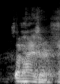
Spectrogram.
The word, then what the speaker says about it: Sennheiser: And I have, usually I use the headphones, which is the, I think it's the Sennheiser or something like that. – Sennheiser. – There you go. So you pronounce them.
